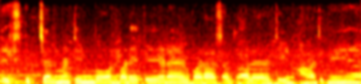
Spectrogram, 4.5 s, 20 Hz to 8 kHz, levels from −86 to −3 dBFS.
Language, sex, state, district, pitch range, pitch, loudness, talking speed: Hindi, female, Uttar Pradesh, Shamli, 245-260 Hz, 255 Hz, -12 LUFS, 210 wpm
